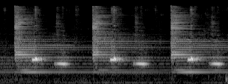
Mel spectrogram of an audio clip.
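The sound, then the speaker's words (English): A clock chimes noon in a steady repeating pattern, each strike a quick mechanical whir followed by two bright falling notes, three rounds in a row, clear with no voices. “It's noon, everybody. We're it's recording this. O'clock.”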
